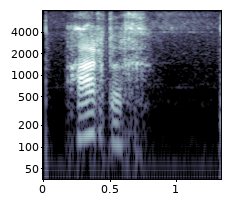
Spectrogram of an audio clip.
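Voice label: "aardig", Dutch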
